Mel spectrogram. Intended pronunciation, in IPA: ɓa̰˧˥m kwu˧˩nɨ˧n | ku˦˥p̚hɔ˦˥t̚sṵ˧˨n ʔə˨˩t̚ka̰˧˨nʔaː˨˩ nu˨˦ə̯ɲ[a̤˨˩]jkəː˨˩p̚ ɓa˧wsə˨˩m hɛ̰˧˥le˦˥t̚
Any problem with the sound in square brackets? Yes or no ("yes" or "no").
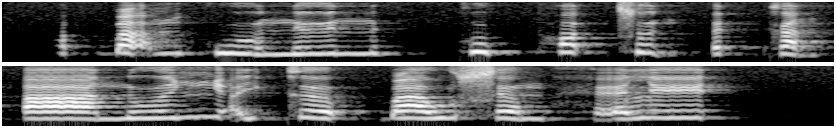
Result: yes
